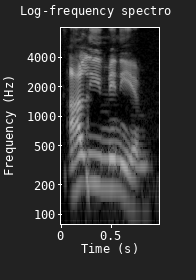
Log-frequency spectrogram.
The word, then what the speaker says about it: aluminium: one hair what's this aluminum aluminium is exactly how you say it yeah i loved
